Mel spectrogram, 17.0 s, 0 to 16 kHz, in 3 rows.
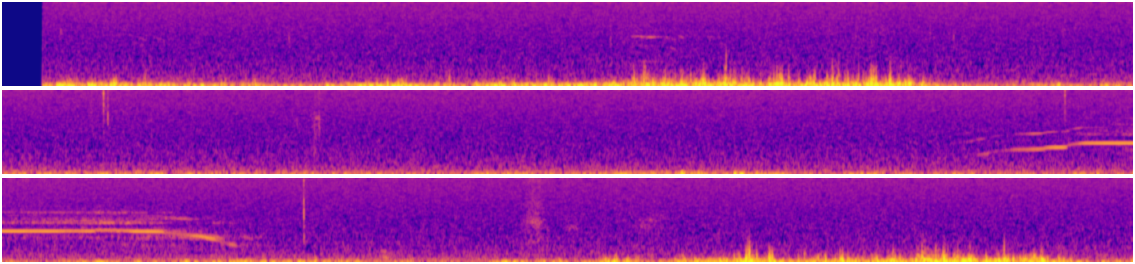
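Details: An elk bugles once at sunset in Rocky Mountain National Park on 17 November 2012, a rising note that climbs into a long, high, steady whistle before dropping away.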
